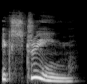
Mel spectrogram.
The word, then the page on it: extreme: British English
